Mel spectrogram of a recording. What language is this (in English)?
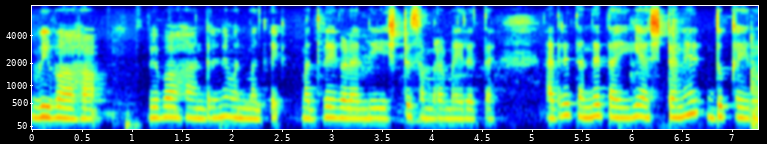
Kannada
